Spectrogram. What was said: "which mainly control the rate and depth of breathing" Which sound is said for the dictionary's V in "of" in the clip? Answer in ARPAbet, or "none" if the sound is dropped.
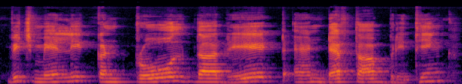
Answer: P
